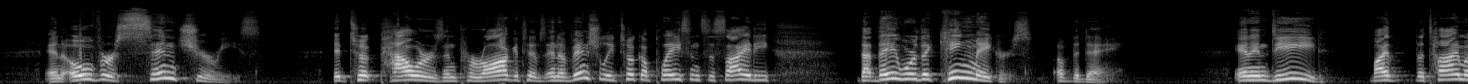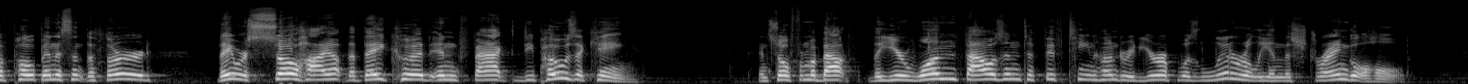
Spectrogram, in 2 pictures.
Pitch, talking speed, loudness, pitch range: 205 Hz, 125 wpm, -17 LUFS, 160-225 Hz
